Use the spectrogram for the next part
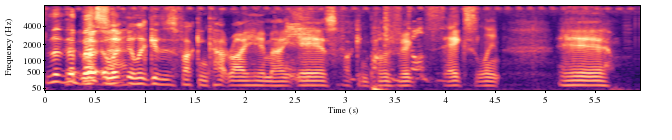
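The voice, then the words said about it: Put-on Australian accent. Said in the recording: “That's Australian. ... You're doing Australian. ... Yeah, he's doing Australian.”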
